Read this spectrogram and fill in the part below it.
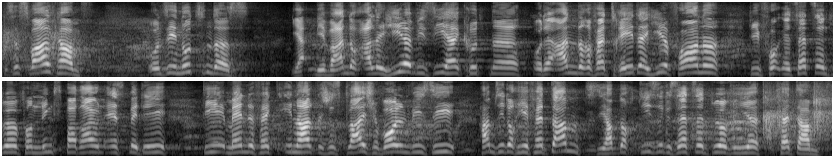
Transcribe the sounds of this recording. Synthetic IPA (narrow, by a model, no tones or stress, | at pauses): ʔɛsɪstv̥aːlkamfʔʊntz̥iːnʊt͡sn̩das | jaːviːɐvaːʁəndɔχʔaləɦiːɐviːziːhɛɐɡʁʏtnɐʔoːɾɐʔandəʁ̞əfɛɐtʁ̥eːtɐhiːɐfɔɐnəd̥iːfɡəzɛt͡sɛntv̥ʏɐfəfɔnlɪŋkspaɐtʰaɪʊntɛspeːdeː | d̥iːɪmɛntɛfɛk̚tʔɪnhaltlɪçd̥asɡ̥laɪçəvɔlənviːziː | haːbm̩ziːdɔχhiːɐfɛɐdamtz̥iːhaːbm̩dɔχd̥iːzəɡəzɛt͡sɛntv̥ʏɐfəhiːɐfɛɐdamt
